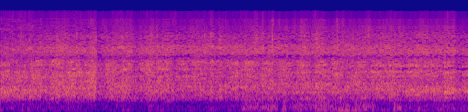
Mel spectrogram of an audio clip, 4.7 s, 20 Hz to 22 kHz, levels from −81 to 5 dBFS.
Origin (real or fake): real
